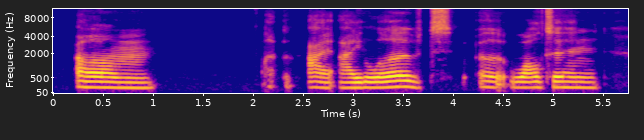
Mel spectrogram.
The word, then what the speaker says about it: Walton: I I loved uh Walton everybody keeps saying Walter giggin Walter even I am Ash to say I get into that kind of thing where can't pronounce his name right Walton Goin walon gogin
